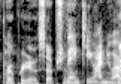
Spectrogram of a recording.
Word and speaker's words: proprioception: pro retive system am I saying it right proprioception thank you I knew I was going to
